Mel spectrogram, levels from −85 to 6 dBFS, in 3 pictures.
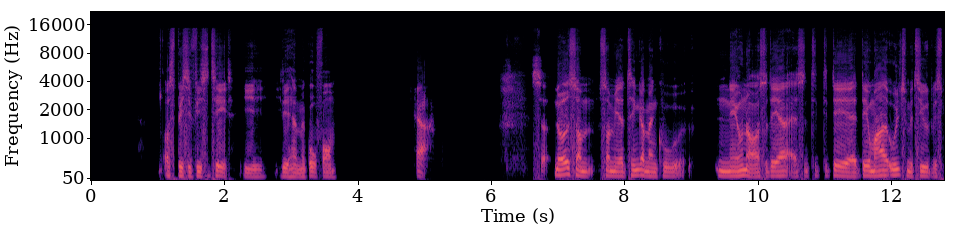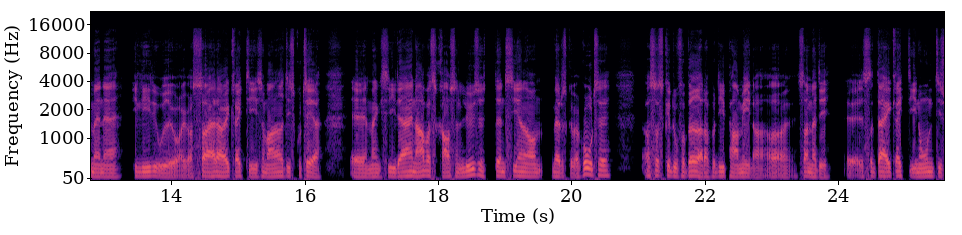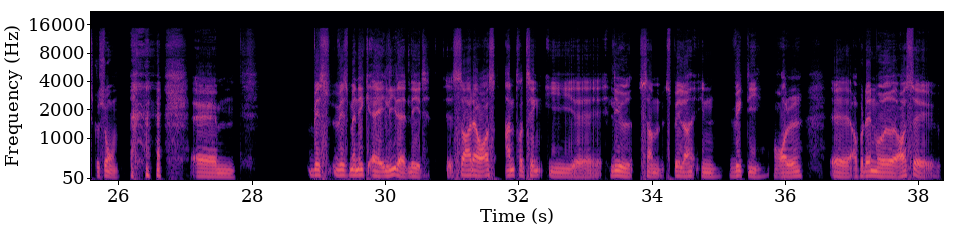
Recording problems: distortion; slight; 10 dB below the speech

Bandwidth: 14.5 kHz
